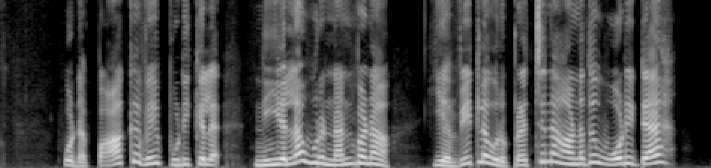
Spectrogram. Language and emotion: Tamil, disgusted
